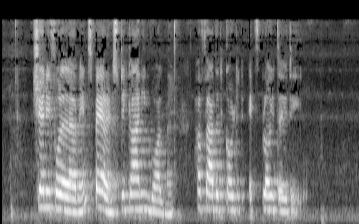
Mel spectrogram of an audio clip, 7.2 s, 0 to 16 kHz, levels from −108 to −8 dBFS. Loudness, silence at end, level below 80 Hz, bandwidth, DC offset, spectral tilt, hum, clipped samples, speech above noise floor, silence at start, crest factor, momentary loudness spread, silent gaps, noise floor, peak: -16 LUFS; 1.2 s; -62 dBFS; 12 kHz; under 0.1%; -3 dB/octave; none; under 0.1%; 38 dB; 0.2 s; 18 dB; 14 LU; none; -54 dBFS; 0 dBFS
